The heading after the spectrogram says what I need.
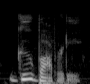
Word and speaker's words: Gooboberti: Should be Gooboberti, with goo as in double O, Oh, that was not perfect.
